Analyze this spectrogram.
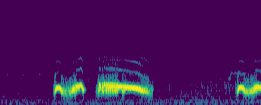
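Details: Spotted dove cooing as a decoy to provoke fights: a brief double note and a long, gently falling coo, then silence before the next double note begins.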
